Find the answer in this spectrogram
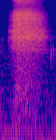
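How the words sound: The shh sounds tense and squeezed. The speaker calls it wrong. "It may sound tense"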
